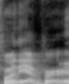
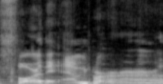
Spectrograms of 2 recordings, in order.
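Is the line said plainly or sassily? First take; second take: plainly; sassily. First: It is said in a plain, matter-of-fact way. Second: It is said in a sassy, mocking way.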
